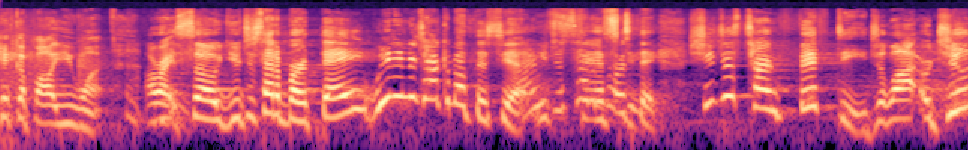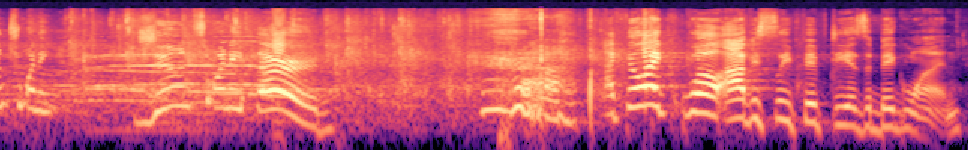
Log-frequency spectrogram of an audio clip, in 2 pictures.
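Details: Adult women in a live interview; ordinary conversational speech.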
